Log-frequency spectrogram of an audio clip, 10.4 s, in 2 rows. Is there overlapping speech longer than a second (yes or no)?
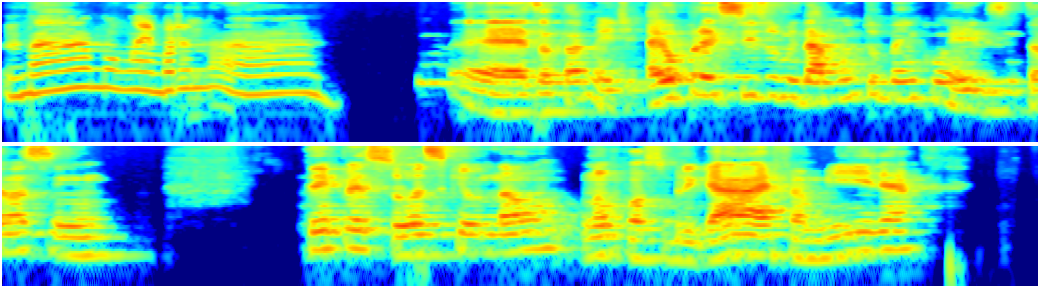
no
